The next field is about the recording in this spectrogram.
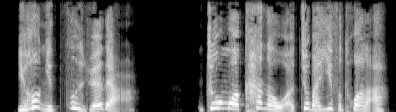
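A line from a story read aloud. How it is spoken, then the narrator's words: Angry roar. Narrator (Chinese): 今天我怒了，对他吼道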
